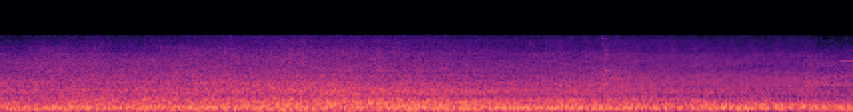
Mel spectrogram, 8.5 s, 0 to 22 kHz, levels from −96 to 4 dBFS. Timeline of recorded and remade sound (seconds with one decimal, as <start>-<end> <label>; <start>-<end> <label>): 0.0-6.1 recorded; 6.1-8.0 remade; 8.0-8.5 recorded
